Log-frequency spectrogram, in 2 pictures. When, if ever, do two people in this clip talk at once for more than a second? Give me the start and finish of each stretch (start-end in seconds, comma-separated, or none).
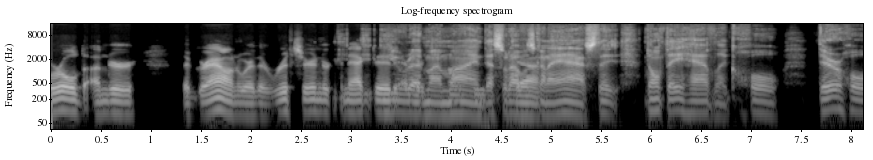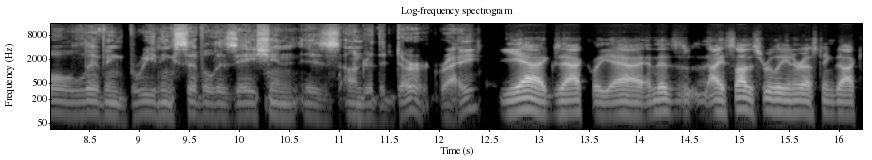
2.9-4.9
